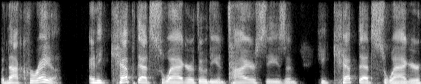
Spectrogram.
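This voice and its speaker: A man's ordinary speaking voice, fairly high in pitch, with ordinary pitch variation, a moderate pace and a dry, close sound with no echo. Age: 40s. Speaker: stand-up comedian and sports radio host. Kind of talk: casual interview chat. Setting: remote call.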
